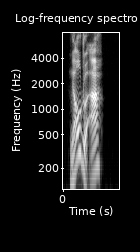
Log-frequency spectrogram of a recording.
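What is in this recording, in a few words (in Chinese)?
"瞄准", Chinese; HSK6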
